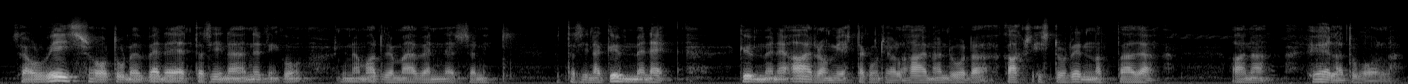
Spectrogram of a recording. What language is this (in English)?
Finnish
